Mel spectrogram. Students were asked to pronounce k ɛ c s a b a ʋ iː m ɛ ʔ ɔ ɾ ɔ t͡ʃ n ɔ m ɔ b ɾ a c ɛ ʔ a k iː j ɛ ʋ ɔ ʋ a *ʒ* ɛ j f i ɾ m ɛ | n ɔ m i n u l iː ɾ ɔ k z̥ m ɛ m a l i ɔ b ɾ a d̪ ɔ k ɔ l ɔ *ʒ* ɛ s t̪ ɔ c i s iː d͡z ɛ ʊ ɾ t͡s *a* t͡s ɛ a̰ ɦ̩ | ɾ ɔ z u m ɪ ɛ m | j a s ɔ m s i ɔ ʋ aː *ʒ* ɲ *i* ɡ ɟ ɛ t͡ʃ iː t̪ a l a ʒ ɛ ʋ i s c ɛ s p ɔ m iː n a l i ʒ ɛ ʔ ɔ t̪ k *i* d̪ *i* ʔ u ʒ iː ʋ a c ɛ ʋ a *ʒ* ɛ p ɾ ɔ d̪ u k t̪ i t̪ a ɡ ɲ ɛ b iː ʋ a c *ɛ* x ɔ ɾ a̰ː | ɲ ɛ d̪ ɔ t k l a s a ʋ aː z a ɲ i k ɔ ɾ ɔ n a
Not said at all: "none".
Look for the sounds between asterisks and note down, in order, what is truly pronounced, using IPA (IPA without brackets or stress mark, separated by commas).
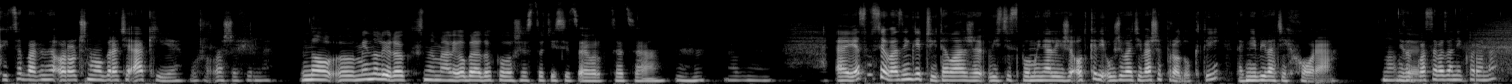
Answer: ʃ, ʃ, ɛ, z, ɛ, ɛ, i, ʃ, ɛ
